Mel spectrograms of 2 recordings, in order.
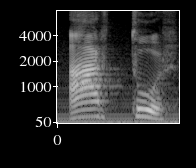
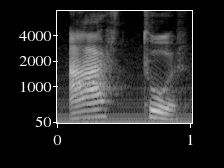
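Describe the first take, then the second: Both takes have the same delivery.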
